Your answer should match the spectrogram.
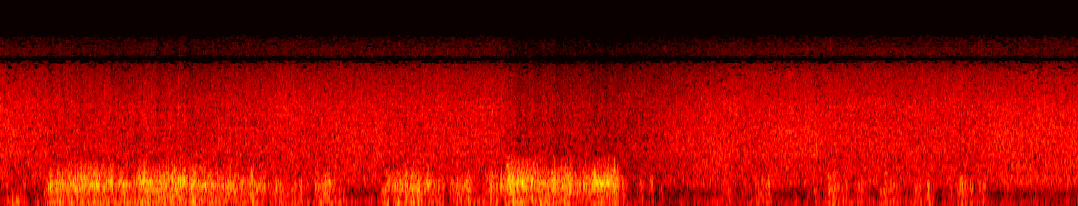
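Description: Shallow river water rushing steadily over a flat, rocky bed. Wind gusts buffet the microphone with a louder, uneven rumble from about half a second in, which stops abruptly about six seconds in.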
